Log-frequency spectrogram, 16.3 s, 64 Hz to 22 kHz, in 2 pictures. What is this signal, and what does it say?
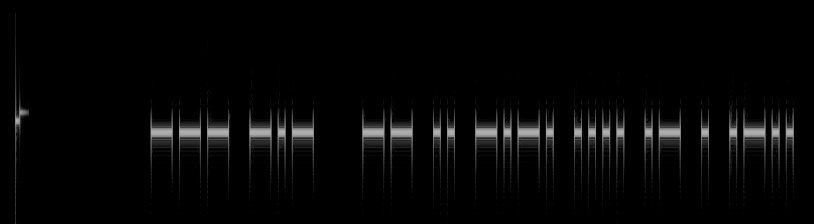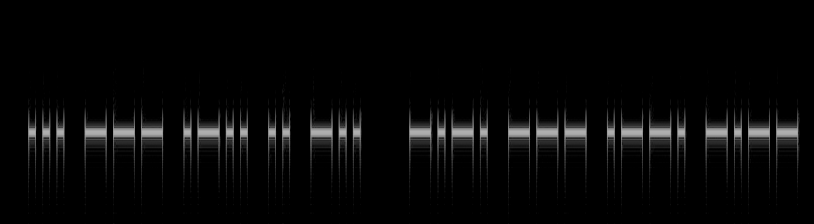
Morse code, heard as a keyed tone, about 17 wpm, 700 Hz. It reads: OK MICHAEL SOLID COPY
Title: K1USN SST QSO Practice 17wpm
